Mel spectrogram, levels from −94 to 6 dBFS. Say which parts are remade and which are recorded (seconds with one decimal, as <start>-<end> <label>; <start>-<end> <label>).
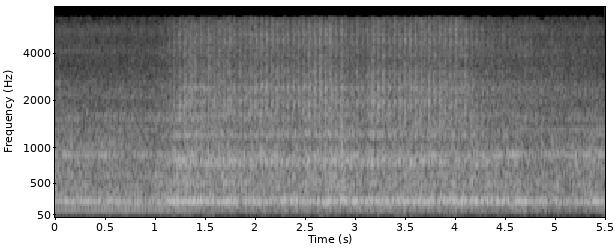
0.0-5.5 recorded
